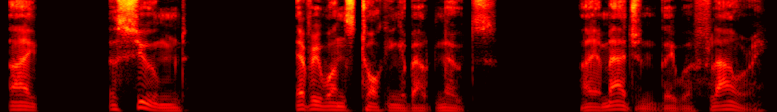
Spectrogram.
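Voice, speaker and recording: A man voicing a brisk, defensive village woman in a mystery story, snappy and indignant. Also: a bass voice, animated, dry recording, studio quality. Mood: wary.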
